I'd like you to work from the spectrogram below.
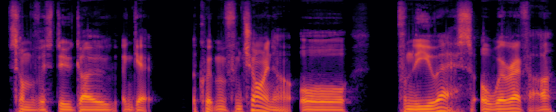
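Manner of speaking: normal talking voice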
